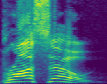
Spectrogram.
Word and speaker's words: Brosseau: Brasso, B R A H dash S O, Mike Brosseau.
